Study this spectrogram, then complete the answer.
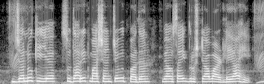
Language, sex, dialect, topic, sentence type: Marathi, female, Standard Marathi, agriculture, statement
